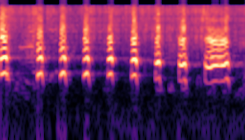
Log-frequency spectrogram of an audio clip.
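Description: A person laughing hard: a loud run of short, high-pitched "ha" bursts, about four a second.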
